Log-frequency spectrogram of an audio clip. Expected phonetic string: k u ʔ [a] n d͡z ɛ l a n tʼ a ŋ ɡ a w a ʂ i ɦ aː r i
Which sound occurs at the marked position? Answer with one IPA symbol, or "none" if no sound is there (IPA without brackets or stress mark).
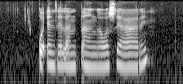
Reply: ɛ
